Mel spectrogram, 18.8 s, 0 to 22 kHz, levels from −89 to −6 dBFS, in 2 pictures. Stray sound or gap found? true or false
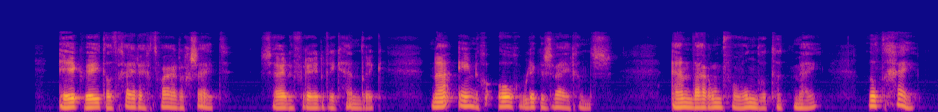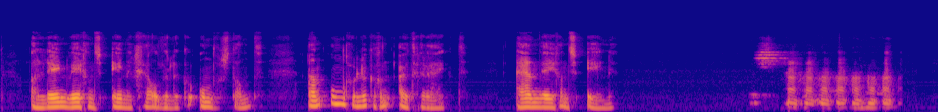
true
